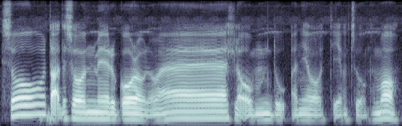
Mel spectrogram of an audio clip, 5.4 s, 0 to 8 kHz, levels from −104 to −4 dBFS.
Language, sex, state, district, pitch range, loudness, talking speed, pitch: Mizo, male, Mizoram, Aizawl, 95-120 Hz, -18 LUFS, 200 wpm, 110 Hz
